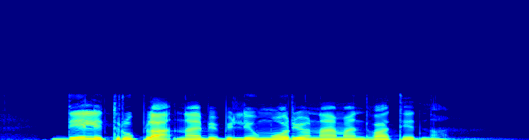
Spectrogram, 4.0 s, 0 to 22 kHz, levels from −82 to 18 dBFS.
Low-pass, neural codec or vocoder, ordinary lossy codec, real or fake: 7.2 kHz; none; none; real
